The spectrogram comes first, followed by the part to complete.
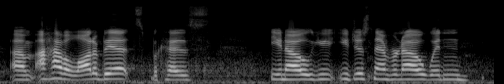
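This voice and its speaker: Intonation stays monotone and flat as a woman speaks at a moderate pace. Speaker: horse trainer. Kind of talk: casual explanatory talk. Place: farm machine.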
